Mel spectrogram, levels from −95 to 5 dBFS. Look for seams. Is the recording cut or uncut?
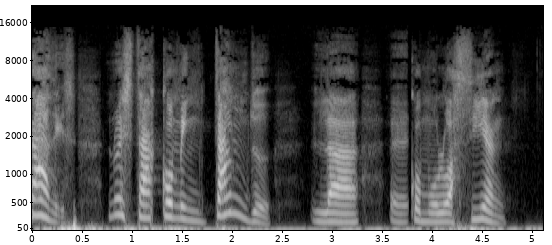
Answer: cut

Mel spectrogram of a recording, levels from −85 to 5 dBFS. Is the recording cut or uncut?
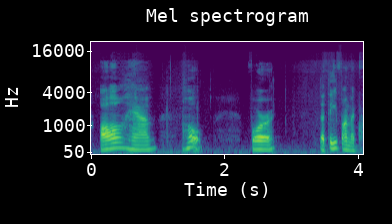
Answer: cut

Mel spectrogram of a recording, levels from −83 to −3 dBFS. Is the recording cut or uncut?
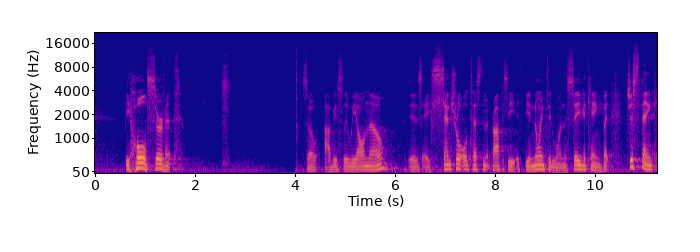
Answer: cut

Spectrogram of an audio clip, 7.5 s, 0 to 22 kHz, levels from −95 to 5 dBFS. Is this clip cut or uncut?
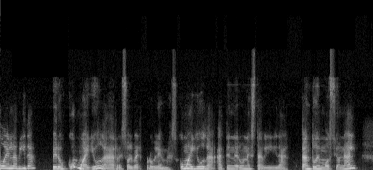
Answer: uncut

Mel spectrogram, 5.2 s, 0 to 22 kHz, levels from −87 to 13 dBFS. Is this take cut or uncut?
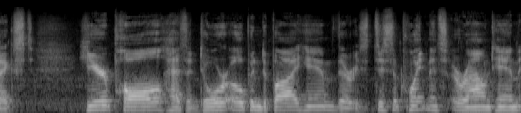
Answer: uncut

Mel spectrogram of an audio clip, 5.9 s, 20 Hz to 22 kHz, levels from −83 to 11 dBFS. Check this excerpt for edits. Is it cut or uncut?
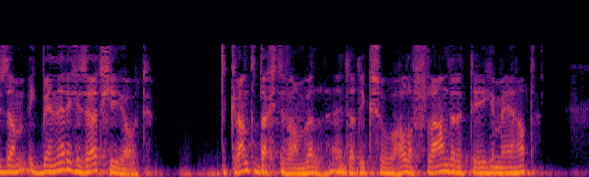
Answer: uncut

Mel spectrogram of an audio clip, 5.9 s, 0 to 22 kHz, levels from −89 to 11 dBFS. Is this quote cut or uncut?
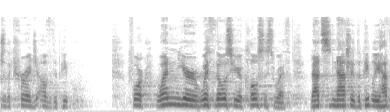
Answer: uncut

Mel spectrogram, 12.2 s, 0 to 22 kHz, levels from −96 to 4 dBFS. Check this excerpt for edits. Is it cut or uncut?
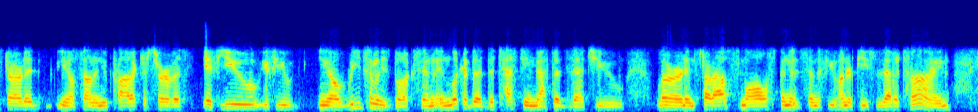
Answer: uncut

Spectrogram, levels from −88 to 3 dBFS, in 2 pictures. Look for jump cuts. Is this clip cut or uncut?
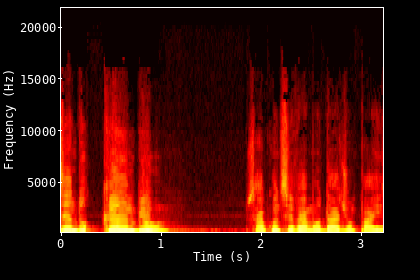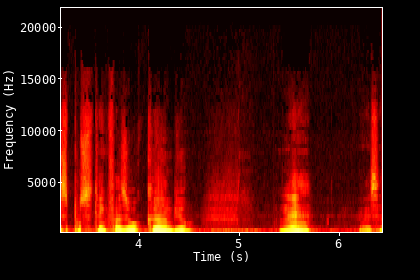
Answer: cut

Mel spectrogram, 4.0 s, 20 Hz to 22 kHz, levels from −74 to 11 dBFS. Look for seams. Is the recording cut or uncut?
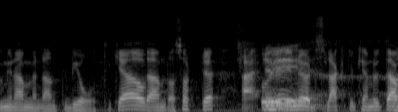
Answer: cut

